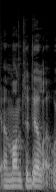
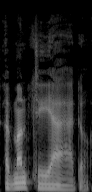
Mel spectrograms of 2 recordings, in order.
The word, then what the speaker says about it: Amontillado: Like the cask of the Amontadillo, or... – Amontillado. I'm pretty sure I'm saying it wrong too, but whatever.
